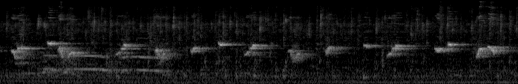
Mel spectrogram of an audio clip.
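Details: Cucak ropel bulbul singing as a lure to provoke other birds to sing: a steady string of short, bright whistled notes sliding downward, roughly three per second, with faint lower tones beneath.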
